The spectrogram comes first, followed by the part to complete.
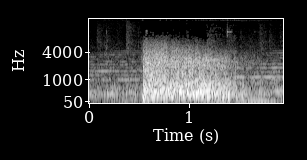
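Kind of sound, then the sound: sound effect, gunshot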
